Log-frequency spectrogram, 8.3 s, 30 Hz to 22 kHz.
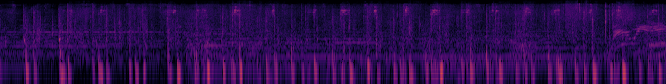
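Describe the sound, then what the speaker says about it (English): Horse hooves clip-clop in a steady walking rhythm in Red Dead Redemption 2, close and crisp throughout, with game dialogue and music faintly underneath. "You got a horse? Get on it."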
